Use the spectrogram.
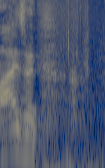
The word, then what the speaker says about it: Iseman: she said my name isan there it is hear that you can't say your last name I said you pronounce it like the Heisman Trophy and so she went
